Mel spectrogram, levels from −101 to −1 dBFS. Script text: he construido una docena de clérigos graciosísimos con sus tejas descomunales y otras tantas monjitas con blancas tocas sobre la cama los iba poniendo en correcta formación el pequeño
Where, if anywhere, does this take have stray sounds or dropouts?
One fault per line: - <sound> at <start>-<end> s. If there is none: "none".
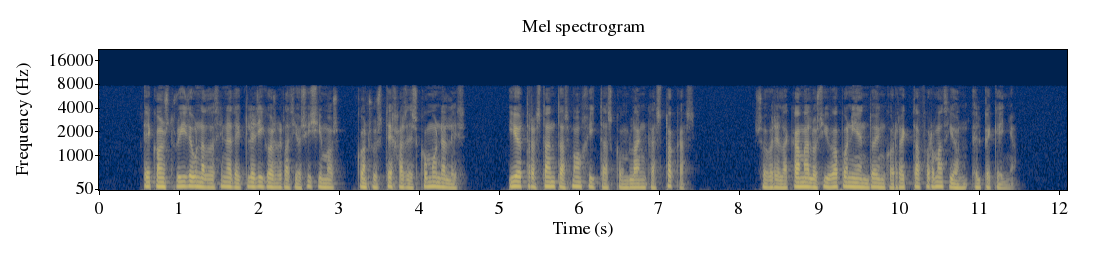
none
